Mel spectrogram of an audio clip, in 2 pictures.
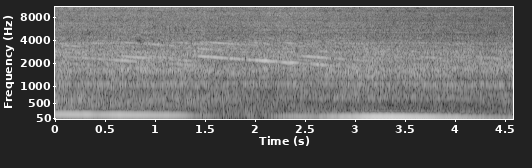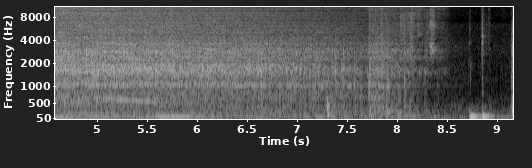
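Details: Old Makita 9609B 9-inch angle grinder, before repair: winds down with a harsh, gritty roar instead of a smooth hum, from worn motor bearings; slight brush sparking on one side, needs new bearings to quieten it.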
